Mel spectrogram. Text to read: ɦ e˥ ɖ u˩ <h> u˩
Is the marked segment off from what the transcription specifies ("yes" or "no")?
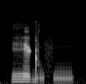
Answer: yes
